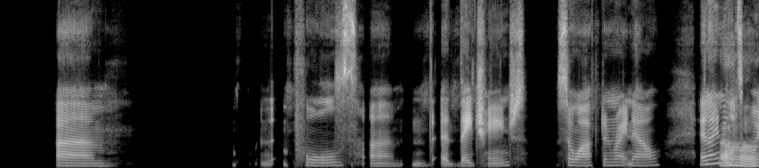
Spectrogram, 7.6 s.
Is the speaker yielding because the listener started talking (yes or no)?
no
